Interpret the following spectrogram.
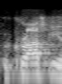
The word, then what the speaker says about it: Krosky: sir there uh and can you uh krosky that is the correct pronunciation crazy crossing okay is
